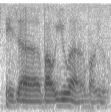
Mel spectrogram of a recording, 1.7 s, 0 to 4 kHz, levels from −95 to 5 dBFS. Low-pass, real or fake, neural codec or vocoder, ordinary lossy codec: 3.6 kHz; real; none; none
